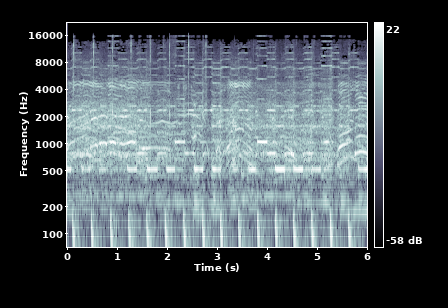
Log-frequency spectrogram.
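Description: Live band music from a stage PA, with no singing: a steady kick-drum beat under a repeating instrumental melody.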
